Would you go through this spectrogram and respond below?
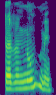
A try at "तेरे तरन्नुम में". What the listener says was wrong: Well done.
